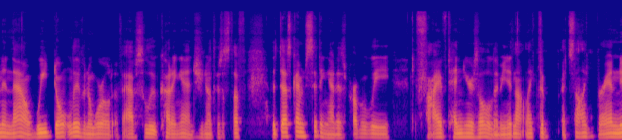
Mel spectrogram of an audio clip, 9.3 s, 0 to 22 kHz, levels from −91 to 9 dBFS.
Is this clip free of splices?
no; 3 cuts; at 3.3 s, 6.1 s, 7.7 s

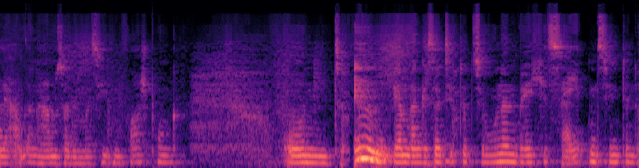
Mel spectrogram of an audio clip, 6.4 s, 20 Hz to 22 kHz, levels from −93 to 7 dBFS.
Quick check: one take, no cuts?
no; 2 cuts; at 3.5 s, 4.5 s

